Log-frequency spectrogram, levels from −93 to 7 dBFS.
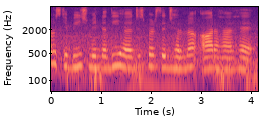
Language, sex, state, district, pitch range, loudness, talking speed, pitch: Hindi, female, Uttar Pradesh, Lucknow, 195-225 Hz, -17 LUFS, 190 wpm, 210 Hz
